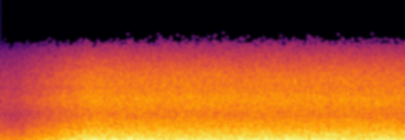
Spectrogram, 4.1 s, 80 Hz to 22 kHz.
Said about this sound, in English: This is big, gnarly white water. The 30-foot waterfall in front of me, the paddlers call it 50-50. The name speaks for itself.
